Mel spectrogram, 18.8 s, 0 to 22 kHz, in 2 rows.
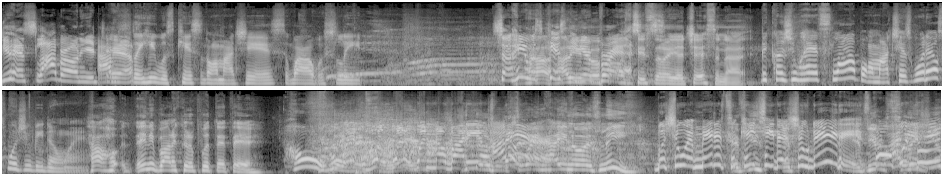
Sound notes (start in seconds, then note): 3.4 audience exclaiming; 10.8 stammers; 12.5 audience laughing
